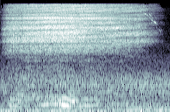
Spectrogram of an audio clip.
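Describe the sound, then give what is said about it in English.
Deep inhale through both nostrils during an alternate nostril breathing practice, heard as a soft, steady airy hiss that lasts about two and a half seconds and fades slightly at the end. “Take a nice deep inhale in through both nostrils.”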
